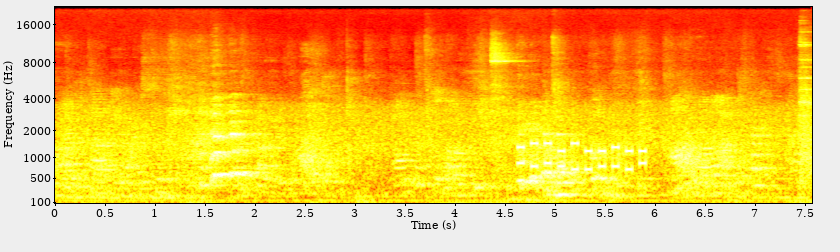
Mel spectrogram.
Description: DTMF, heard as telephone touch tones, dialled by machine, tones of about 60 ms, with the noise of a cafe. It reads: 8694314517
